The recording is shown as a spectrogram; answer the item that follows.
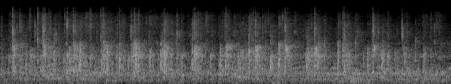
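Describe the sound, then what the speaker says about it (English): Conference audience gives an award a round of applause in a hall, with dense clapping carrying individual claps and a light pulsing rhythm, moderately loud and unbroken. "please give him a big round of applause"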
